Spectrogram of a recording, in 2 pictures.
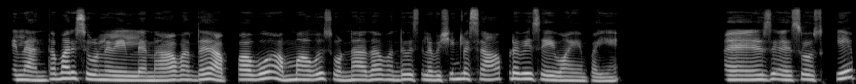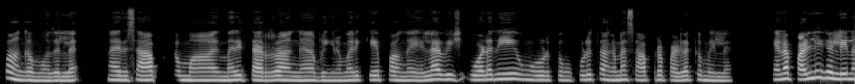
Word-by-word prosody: இல்ல 220 0 +1
அந்த 195 +5 -2
மாரி 275 0 +4
சூழ்நிலை 220 -5 +2
இல்ல. 195 0 +1 0.2
நான் 195 +3 +2
வந்து 220 +2 -1 0.2
அப்பாவும் 225 +8 +1
அம்மாவும் 225 +4 +1
சொன்னாதான் 215 +2 -1
வந்து 225 +2 -1
சில 215 -2 -1
விஷயங்கள 250 +5 0
சாப்பிடவே 255 +3 +1
செய்வான் 190 -3 +1
என் 170 - -7
பையன். 170 +1 -4 1.0
அ 220 - -5 0.4
ச - - -2 0.3
சோ 235 - -1 0.3
கேப்பாங்க 280 -7 +1 0.2
முதல்ல. 180 +1 0 0.4
நான் 210 -1 0
இதை 200 - 0
சாப்பிடட்டுமா? 205 -1 0 0.2
இந்த 190 - 0
மாரி 205 +2 +2
தர்றாங்க 195 0 +2
அப்படிங்கிற 180 -1 -2
மாரி 190 +1 -1
கேப்பாங்க. 205 -2 -1
எல்லா 210 +4 +2
விஷய 230 +2 -2
உடனே 230 +3 +1
இவங்க 225 -3 -2
ஒருத்தவங்க 200 -1 -5
கொடுத்தாங்கன்னா 220 -1 -2
சாப்பிடுற 200 +2 -2
பழக்கம் 195 +1 -2
இல்லை. 175 0 -3 0.5
ஏன்னா 255 +3 +5
பள்ளிகள்லயும் 255 -1 +4
210 Hz, 145 wpm, -22 LUFS, 195-230 Hz, 1.0 s, ஏன்னா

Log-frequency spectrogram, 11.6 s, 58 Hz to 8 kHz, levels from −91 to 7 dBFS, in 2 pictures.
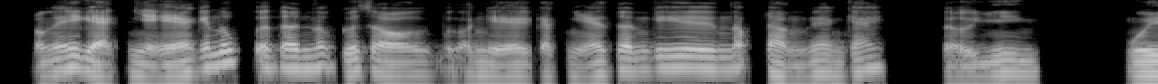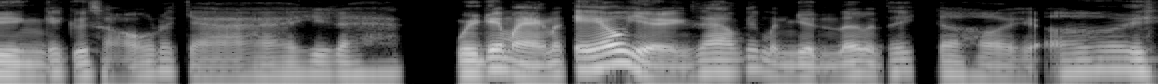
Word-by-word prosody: bạn - - -5
ấy - - +3
gạt - - +5
nhẹ 100 +5 +2
cái 160 - +1
nút 200 +3 +1
ở - - 0
trên 150 -1 +3
nóc 165 +1 -3
cửa 120 - +1
sổ, 105 -4 0
bạn 105 0 -10
ghẹ 95 0 0
gạt - - -5
nhẹ 95 +3 -3
trên 135 -1 0
cái 150 -1 +2
nóc 140 - -4
trần 95 -7 -2
ra 115 +2 -4
cái, 140 +5 -5 0.3
tự - - -4
nhiên 110 +4 -5 0.4
nguyên 105 -2 +2
cái 115 +1 -5
cửa 100 - 0
sổ 110 -1 -7
nó 125 - -5
chạy 90 +4 -7
ra, 105 0 -7 0.3
nguyên 115 0 +4
cái 145 0 +8
màn 95 -7 +4
nó 105 - 0
kéo 175 +9 +9
về 85 - +5
đằng 80 - -7
sau. 120 0 0
Cái 145 - -5
mình 95 -8 -6
nhìn 90 -2 -3
lên 105 +2 +1
mình 105 - -3
thấy, 125 +1 -7
trời 110 -1 -5 0.4
ơi, 125 +2 -3
110 Hz, 240 wpm, -22 LUFS, 100-130 Hz, 0.4 s, kéo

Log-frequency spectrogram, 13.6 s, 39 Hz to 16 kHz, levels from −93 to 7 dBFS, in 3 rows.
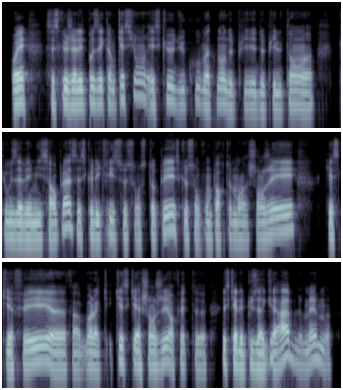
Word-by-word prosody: Ouais, 135 +1 +7 0.2
c'est 125 - -4
ce - - -8
que 135 - +4
j'allais 125 0 +5
te 125 - -14
poser 135 -1 +1
comme 125 - -2
question. 165 +4 -3
Est-ce 125 -3 -4
que, 150 -1 -3
du 125 -2 -8
coup, 145 +3 -10
maintenant 130 +1 -1
depuis 115 0 -6
depuis 105 0 -6
le 105 - -6
temps, 120 -1 0
hein, 110 - -6 0.3
que - - -8
vous 110 -1 -1
avez 110 -1 +4
mis 110 0 0
ça 110 +1 0
en 110 - +2
place, 175 +6 +2
est-ce 125 - -3
que - - -1
les 110 -1 0
crises 120 +2 -5
se 105 - -5
sont 105 +1 -8
stoppées? 110 +8 0
Est-ce 155 - -3
que 115 - -3
son 105 -1 -5
comportement 105 0 -3
a 100 - -8
changé? 135 +9 +1 0.4
Qu'est-ce 115 -1 -3
qui - - 0
a 110 - 0
fait, 130 +6 +4
heu, 110 -4 +5
enfin 105 -1 -4
voilà. 110 0 +1
Qu 105 - -21
qu'est-ce 140 -2 -1
qui - - +2
a 120 - +5
changé 120 +5 +1
en - - +2
fait, 120 -1 -7
heu? 110 - -4 0.2
Est-ce 130 - -1
qu'elle 115 - +6
est - - +4
plus 115 +1 -2
agréable, 125 - +4
même? 135 +2 -1
115 Hz, 265 wpm, -26 LUFS, 110-135 Hz, 0.4 s, Ouais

